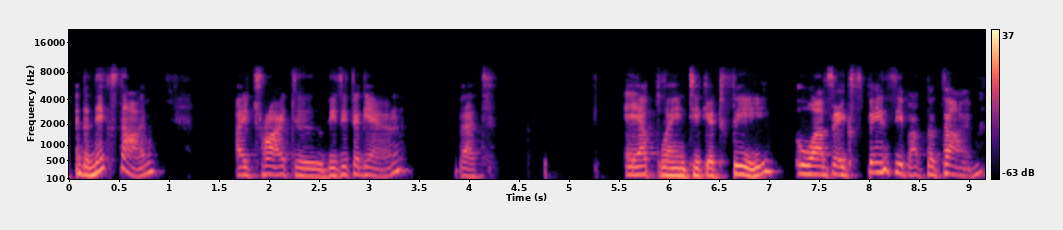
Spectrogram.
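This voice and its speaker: A Japanese woman in her thirties with a Japanese accent, speaking halting English with soft laughs as a guest on a video call. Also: fairly low pitch, no room sound. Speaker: guest, tour guide. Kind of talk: casual interview over video call.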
